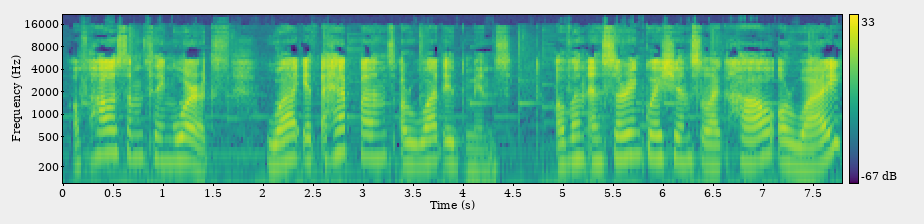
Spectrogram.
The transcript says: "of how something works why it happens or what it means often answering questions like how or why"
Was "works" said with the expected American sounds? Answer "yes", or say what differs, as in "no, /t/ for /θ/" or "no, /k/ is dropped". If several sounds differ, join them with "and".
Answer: yes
